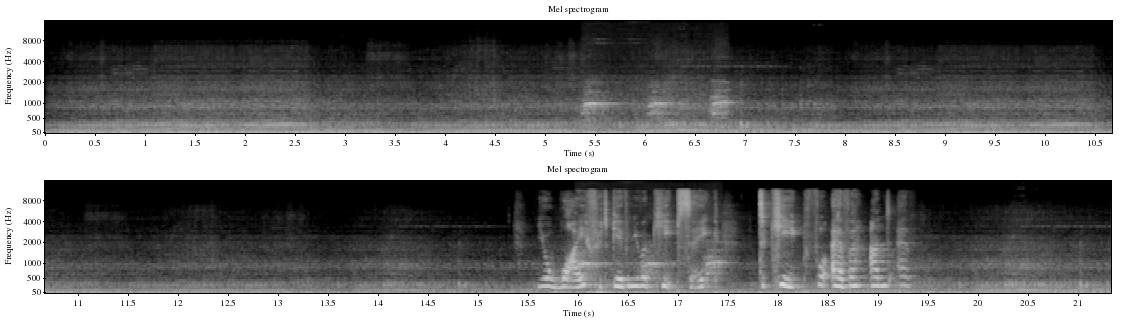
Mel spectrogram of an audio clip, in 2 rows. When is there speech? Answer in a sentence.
You can hear the speech from 15.6 to 19.3 s.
